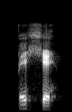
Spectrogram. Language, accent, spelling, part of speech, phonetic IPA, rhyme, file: German, Austria, Bäche, noun, [ˈbɛçə], -ɛçə, De-at-Bäche.ogg
- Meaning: nominative/accusative/genitive plural of Bach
